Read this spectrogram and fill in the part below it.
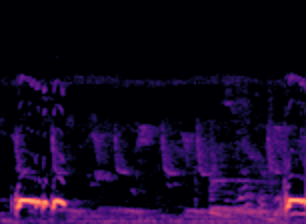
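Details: Zebra dove of local stock singing in the ngepat Mataram rhythm: a short, clipped phrase of three loud coo notes, a quiet gap of about two seconds, then the start of the next phrase.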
